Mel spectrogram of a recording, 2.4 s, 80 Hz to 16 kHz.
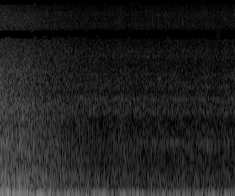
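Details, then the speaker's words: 1976 Dodge Dart Swinger with 340 V8, right after vacuum advance was rerouted and small tweaks: deep, even rumble settling after a throttle blip, no miss, knock or tick; healthy, sweet-running engine. "does it sound so good now just stupid little stuff dude listen to this thing this is a good engine wow"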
